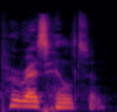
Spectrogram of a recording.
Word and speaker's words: Perez Hilton: Is it not pronounced Paris Hilton? Oh, you naive man. There's a gossip blog that's been running for years called Perez Hilton.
